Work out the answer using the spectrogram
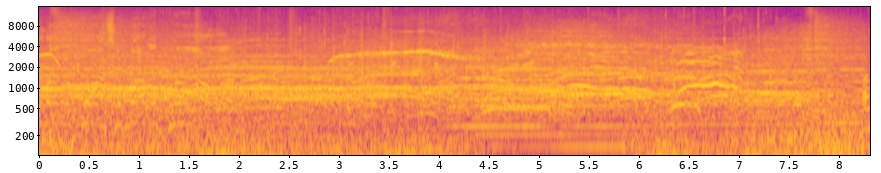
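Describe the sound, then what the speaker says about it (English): Studio audience on a TV games show cheering and applauding, a dense, loud continuous crowd roar with whoops throughout, close and sustained. "round of applause for Mark and"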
